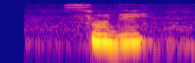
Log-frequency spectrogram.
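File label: "sũdi", Mooré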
